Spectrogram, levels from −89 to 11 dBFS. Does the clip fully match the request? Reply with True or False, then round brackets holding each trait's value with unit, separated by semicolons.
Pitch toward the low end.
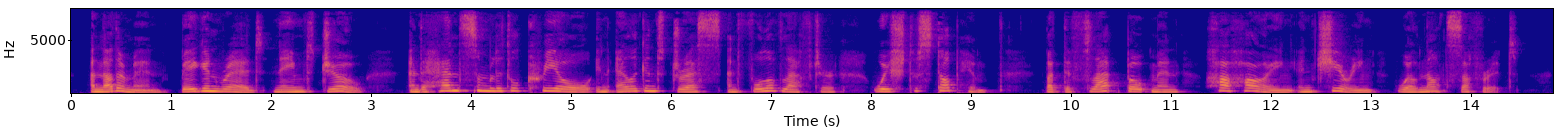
False (195 Hz)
